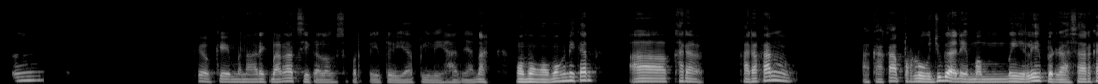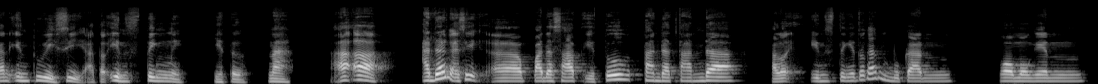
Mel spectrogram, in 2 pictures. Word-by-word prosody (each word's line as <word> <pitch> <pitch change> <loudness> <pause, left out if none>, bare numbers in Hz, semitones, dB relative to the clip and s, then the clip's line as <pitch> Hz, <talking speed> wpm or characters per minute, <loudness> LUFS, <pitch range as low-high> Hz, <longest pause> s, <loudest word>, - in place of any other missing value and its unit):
Mmm. 185 +3 -10 1.6
Oke - - -11
oke 130 - -10
menarik 120 0 -10
banget 145 +5 -6
sih 115 - -9
kalau 105 -1 -12
seperti 105 0 -18
itu 105 - -19
ya 100 +1 -12
pilihannya. 100 -1 -15
Nah 120 -2 -8 0.3
ngomong-ngomong 125 +3 -1
nih - - -8
kan, 190 0 +1 0.4
eee, 140 0 -1
kare 145 -2 -5 0.5
karena 130 +2 -4
kan, 185 +2 +1 0.9
eee, 115 - -14
Kakak 145 +6 -5
perlu 135 0 -1
juga 175 +1 +4
nih 125 - -1
memilih 120 +5 -2
berdasarkan 125 +8 -2
intuisi 165 - +1
atau 110 +2 -7
insting 170 0 +1
nih 115 - -4 0.4
gitu. 115 -2 -3 0.2
Nah 135 -2 +1 0.5
heeh, - - +7 0.5
ada 180 +6 +6
gak 160 - +2
sih, 215 -4 +2
eee, 150 +1 +2
pada 155 0 +4
saat 160 0 +1
itu 220 - +4
tanda-tanda 170 0 +3 0.2
kalau 140 +3 0 0.2
insting 150 +3 -4
itu 190 - -4
kan 260 +5 +1
bukan 150 -2 -3 0.5
ngomongin 150 -1 +1
150 Hz, 130 wpm, -22 LUFS, 120-165 Hz, 1.6 s, heeh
